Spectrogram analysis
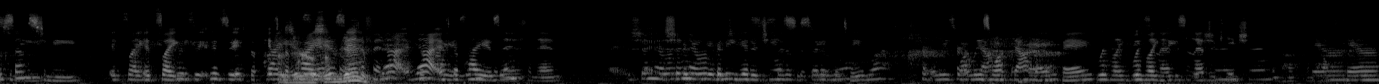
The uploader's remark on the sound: Recording a podcast together while in the same place! Couldn't get the technical issues figured out.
